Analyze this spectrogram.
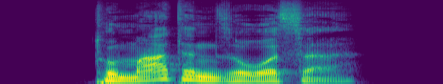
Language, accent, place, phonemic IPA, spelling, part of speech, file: German, Germany, Berlin, /toˈmaːtn̩ˌzoːsə/, Tomatensoße, noun, De-Tomatensoße.ogg
- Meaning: tomato sauce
